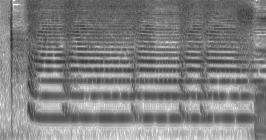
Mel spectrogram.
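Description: A loud, steady horn-like tone that starts a moment in with a quick scoop up to pitch and then holds, with a slight rapid pulsing.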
